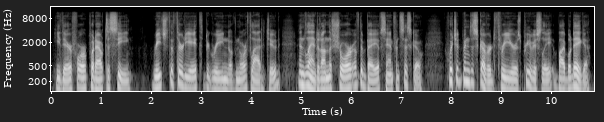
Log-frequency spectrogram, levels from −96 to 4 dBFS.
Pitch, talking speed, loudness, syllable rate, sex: 125 Hz, 190 wpm, -18 LUFS, 5.7 syllables/s, male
